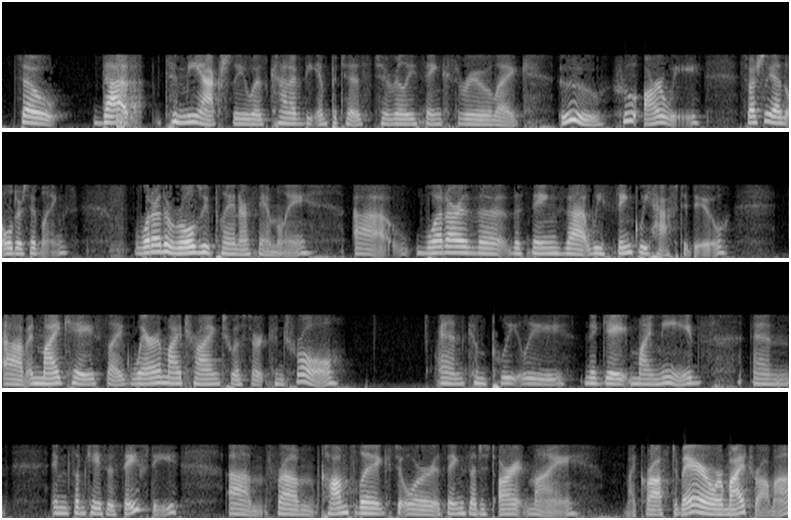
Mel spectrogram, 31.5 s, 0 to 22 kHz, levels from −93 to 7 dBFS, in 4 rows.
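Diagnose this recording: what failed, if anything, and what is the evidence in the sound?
The whole thing's been through a Bluetooth CVSD headset codec. It's narrowband, with nothing above 4 kHz, s sounds come out scratchy, and a grainy hiss sits underneath. That's the one-bit up/down delta coder with adaptive step size, consistent with a 64 kbps CVSD stream.

Then there's a short burst of bit errors on the Bluetooth voice link from 1.14 to 1.42 s, right before "to me actually was". It's a rushing crackle with no sharp clicks, because each flipped CVSD bit only nudges the signal, and the error rate is a few percent.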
